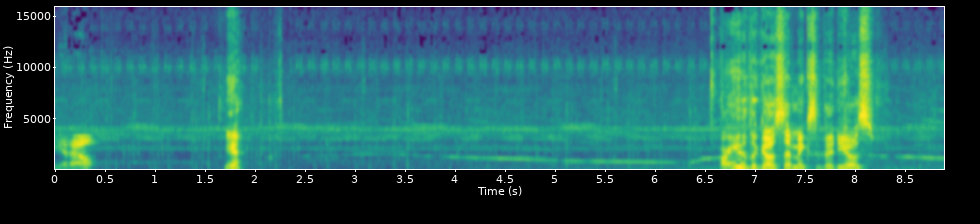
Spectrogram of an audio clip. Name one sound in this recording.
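Footsteps run on a paved road.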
